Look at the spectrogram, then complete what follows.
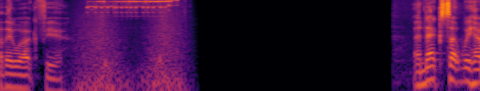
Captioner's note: digital beeping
